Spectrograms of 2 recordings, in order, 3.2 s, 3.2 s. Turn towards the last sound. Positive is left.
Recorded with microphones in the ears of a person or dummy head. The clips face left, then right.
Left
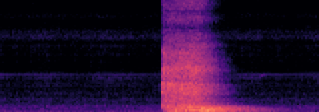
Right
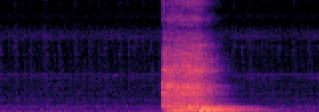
turn(degrees=-5)  # may be behind; listen again after turning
